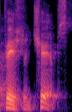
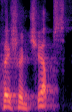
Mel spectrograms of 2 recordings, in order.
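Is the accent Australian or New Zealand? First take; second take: Australian; New Zealand. First: It is said in an Australian accent. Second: It is said in a New Zealand accent.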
